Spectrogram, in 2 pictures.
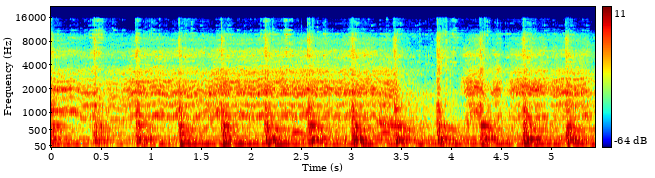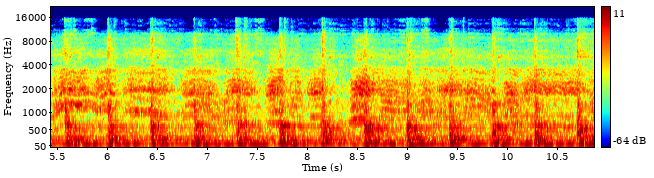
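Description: Powwow drum group singing over a steady, even beat on the big drum, in the first push-up (round) of the song.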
